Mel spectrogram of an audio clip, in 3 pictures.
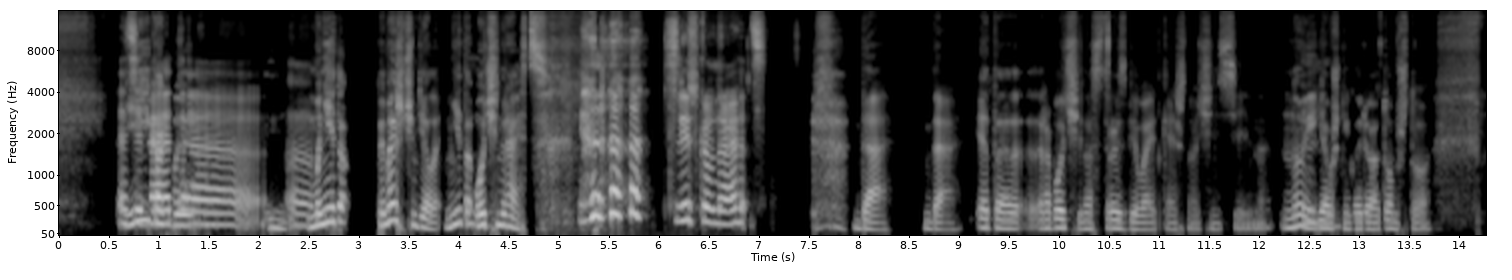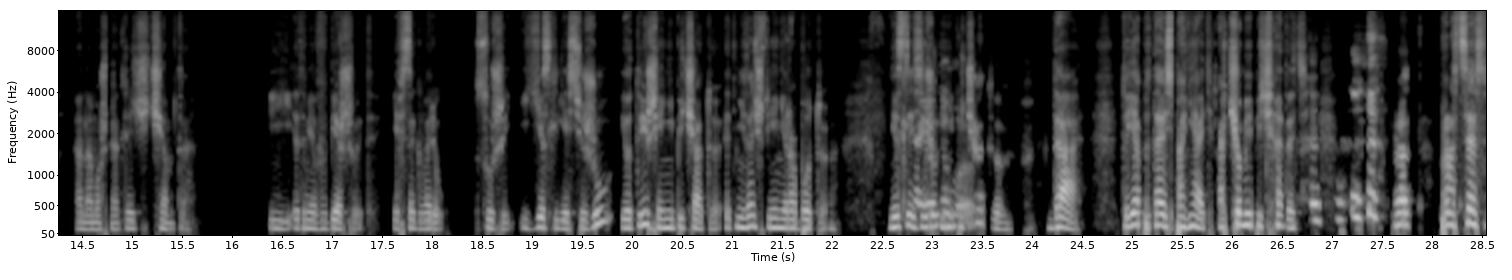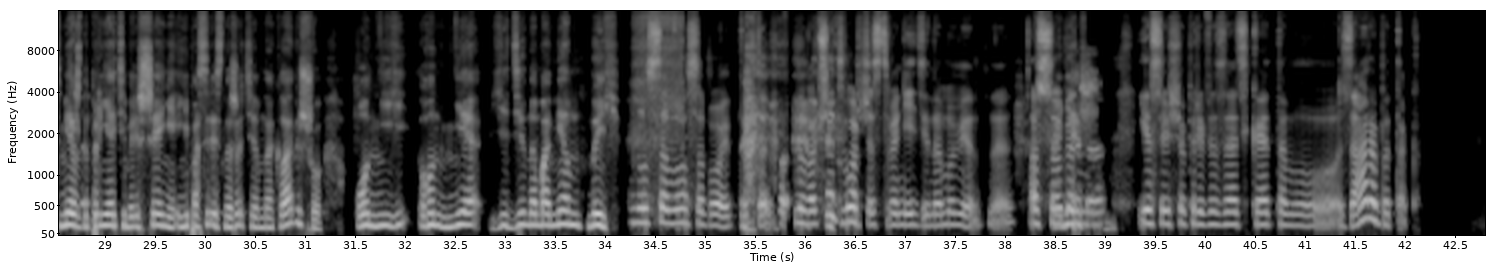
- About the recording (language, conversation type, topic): Russian, podcast, Что помогает тебе быстрее начать творить?
- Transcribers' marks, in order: laugh; chuckle; other background noise; laughing while speaking: "о чём мне печатать"; laugh; tapping; other noise; laugh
